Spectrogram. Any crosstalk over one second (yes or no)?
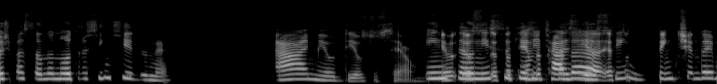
yes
